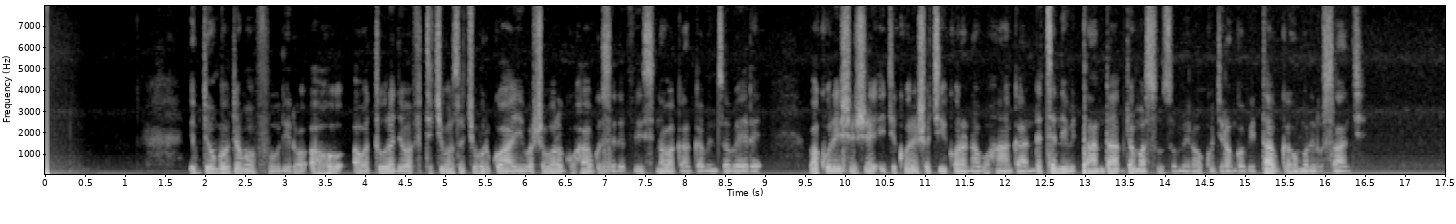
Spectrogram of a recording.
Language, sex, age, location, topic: Kinyarwanda, male, 18-24, Kigali, health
